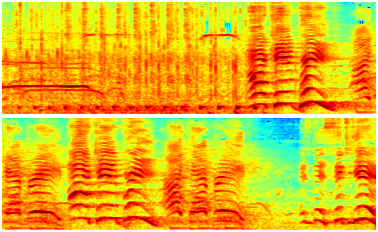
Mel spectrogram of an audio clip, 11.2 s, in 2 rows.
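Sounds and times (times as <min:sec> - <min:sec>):
crowd applause: 0:00.0 - 0:03.8
speech: 0:03.8 - 0:09.4, 0:10.1 - 0:11.2.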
